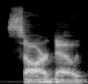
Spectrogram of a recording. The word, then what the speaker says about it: Sardo: with another recurring character sardo which you do have to pronounce it as such sardo no Mis Accent on the do that's a specifically how he says his name is to be pronounced okay and he will repeat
